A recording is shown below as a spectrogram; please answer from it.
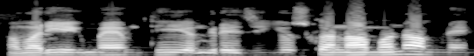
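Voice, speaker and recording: A young man doing stand-up comedy, telling school stories in an animated way and acting out teachers and classmates. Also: a little high, smooth. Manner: animated, acts out teachers and classmates in quick voices. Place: comedy club stage.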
